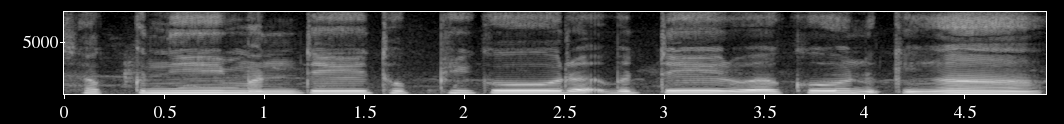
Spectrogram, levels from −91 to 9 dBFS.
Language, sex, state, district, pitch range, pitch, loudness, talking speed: Garo, male, Meghalaya, South Garo Hills, 170-190 Hz, 180 Hz, -13 LUFS, 75 wpm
